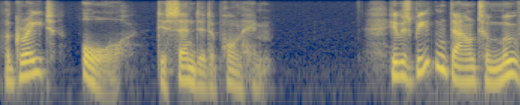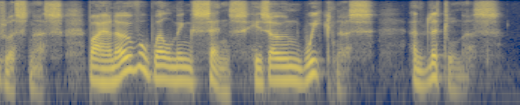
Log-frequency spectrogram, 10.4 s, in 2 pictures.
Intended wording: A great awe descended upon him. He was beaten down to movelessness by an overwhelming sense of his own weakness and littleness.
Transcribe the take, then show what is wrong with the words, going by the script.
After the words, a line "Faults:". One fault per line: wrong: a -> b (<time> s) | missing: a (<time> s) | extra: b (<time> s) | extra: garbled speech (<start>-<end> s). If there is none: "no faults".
A great awe descended upon him. He was beaten down to movelessness by an overwhelming sense his own weakness and littleness.
Faults:
missing: of (7.6 s)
